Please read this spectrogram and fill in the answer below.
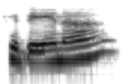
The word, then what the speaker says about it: Kadena: How do you say that? Kadena? – Yeah, that's right. Kadena.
